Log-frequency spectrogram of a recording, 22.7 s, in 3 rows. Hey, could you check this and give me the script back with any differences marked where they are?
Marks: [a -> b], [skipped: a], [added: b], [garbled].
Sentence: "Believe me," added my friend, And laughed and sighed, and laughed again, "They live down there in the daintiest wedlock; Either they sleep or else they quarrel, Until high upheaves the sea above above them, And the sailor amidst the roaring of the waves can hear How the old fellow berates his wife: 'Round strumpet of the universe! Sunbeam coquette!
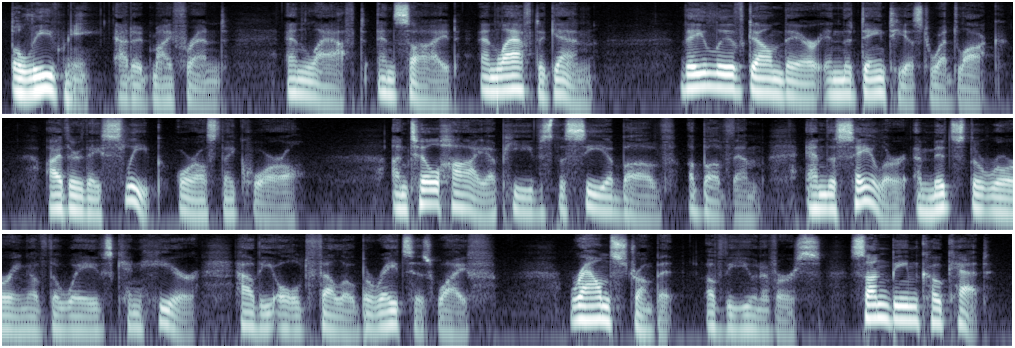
"Believe me," added my friend, And laughed and sighed, and laughed again, "They live down there in the daintiest wedlock; Either they sleep or else they quarrel, Until high upheaves the sea above above them, And the sailor amidst the roaring of the waves can hear How the old fellow berates his wife: 'Round strumpet of the universe! Sunbeam coquette!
